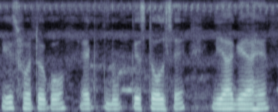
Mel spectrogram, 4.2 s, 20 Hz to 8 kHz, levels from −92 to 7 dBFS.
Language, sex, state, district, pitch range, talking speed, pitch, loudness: Hindi, male, Assam, Sonitpur, 125-135 Hz, 160 wpm, 125 Hz, -18 LUFS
